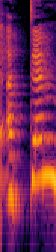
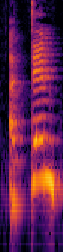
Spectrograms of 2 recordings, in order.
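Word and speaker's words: attempt: मतलब होता है रसीद अटेंप्ट नहीं अटम पढ़ते हैं ठीक है अटेंप्ट पढ़ते हैं तो पी साइलेंट अगेन यहां पे होता है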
